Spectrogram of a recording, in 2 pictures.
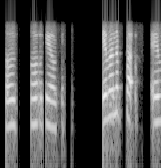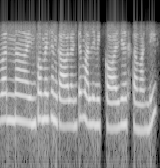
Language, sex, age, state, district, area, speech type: Telugu, female, 18-30, Telangana, Khammam, rural, conversation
